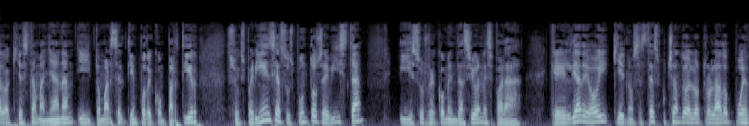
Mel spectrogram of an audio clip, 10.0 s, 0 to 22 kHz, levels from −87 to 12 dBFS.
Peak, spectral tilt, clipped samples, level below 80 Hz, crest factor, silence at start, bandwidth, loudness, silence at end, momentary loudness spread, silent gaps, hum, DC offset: -4 dBFS; -5 dB/octave; under 0.1%; -36 dBFS; 16 dB; 0 s; 10.5 kHz; -20 LUFS; 0 s; 7 LU; none; none; under 0.1%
